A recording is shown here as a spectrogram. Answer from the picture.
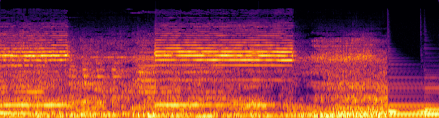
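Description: A vehicle horn sounding in two long, steady blasts, the first ending just under a second in and the second lasting about a second, over the continuous rumble of engines in packed, slow-moving traffic.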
